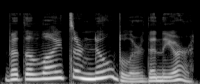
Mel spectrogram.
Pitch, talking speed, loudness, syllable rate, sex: 220 Hz, 240 wpm, -13 LUFS, 5.3 syllables/s, female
